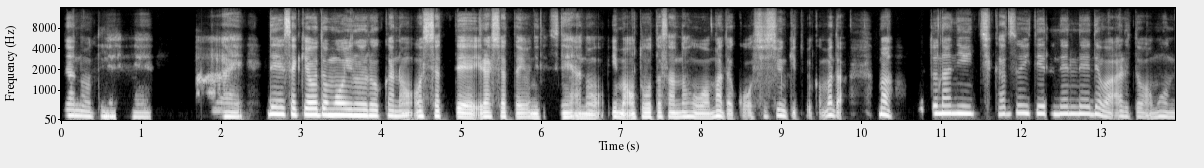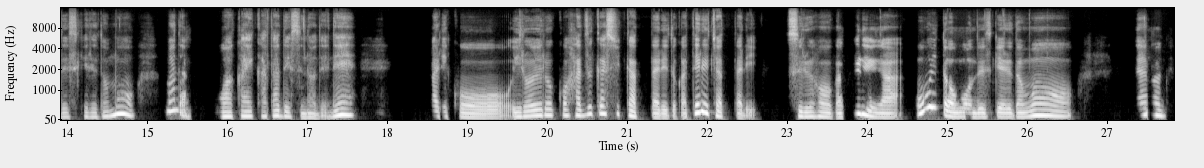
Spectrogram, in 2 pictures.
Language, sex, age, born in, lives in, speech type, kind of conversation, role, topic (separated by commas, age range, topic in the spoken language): Japanese, female, 50-54, Japan, United States, conversation, advice, advisor, 遠くに住む親族との関係をどうすれば維持できますか？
